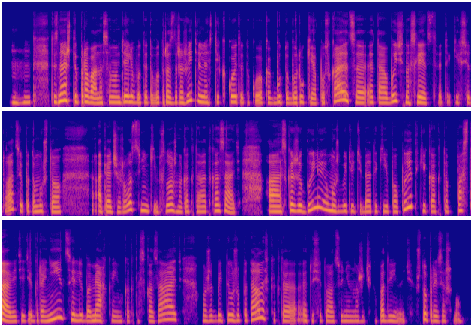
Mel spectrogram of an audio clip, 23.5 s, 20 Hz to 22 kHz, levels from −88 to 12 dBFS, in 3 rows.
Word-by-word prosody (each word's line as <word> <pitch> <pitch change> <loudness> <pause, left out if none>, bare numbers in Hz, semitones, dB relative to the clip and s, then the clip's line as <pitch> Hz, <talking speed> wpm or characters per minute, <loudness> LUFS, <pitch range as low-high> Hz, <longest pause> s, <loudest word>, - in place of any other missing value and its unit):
Мгм. 200 +1 -2 0.3
Ты 225 - 0
знаешь, 265 +3 +8
ты 235 - +4
права. 220 -4 +5
На 190 +1 0
самом 205 +1 +1
деле 220 +1 +5
вот - - -3
эта 200 - -2
вот 205 0 -3
раздражительность 205 +1 +1
и - - -3
какое-то 220 +1 +2
такое, 195 0 -2
как 195 -1 -4
будто 205 -1 0
бы 190 +1 0
руки 210 -2 -1
опускаются,- 250 - +2
это 200 -2 0
обычно 225 +2 +1
следствие 190 -1 +1
таких 210 -2 -10
ситуаций, 220 +5 -1
потому 205 0 -2
что, 190 -1 -2 0.5
опять 195 -2 +1
же, 185 - -5
родственники, 235 +1 0
им - - -6
сложно 215 -3 0
как-то 200 +1 -4
отказать. 215 -3 -1 0.4
А 205 -1 +5
скажи, 225 +1 +3
были, 295 - +2
может 220 -5 +2
быть, 215 0 -2
у - - -2
тебя 200 0 -4
такие 205 0 -6
попытки 255 - +2
как-то 205 -1 -5
поставить 195 -6 +3
эти 190 - -4
границы 220 +8 +1
либо 200 -3 -1
мягко 195 0 -1
им 180 -1 -8
как-то 180 0 -15
сказать? 210 +7 -2 0.3
Может 195 -1 -6
быть, 200 0 -6
ты 215 - -1
уже 200 -1 -1
пыталась 255 +9 +1
как-то 195 -2 -7
эту 195 +1 -4
ситуацию 190 -1 -6
немножечко 185 -1 -8
подвинуть? 190 -1 -5
Что 240 - 0
произошло? 185 -3 -7
200 Hz, 165 wpm, -20 LUFS, 190-225 Hz, 0.5 s, знаешь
